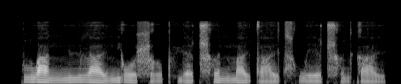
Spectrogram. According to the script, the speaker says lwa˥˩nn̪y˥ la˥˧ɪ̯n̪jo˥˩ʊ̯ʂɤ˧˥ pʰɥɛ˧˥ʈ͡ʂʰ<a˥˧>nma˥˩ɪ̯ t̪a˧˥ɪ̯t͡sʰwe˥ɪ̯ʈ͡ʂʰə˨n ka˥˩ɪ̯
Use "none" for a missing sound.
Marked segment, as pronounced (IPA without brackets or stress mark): ə˥˧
